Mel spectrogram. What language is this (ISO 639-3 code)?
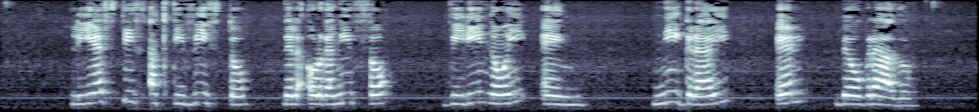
epo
